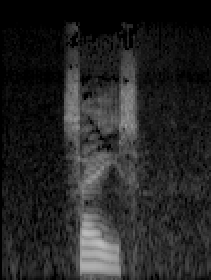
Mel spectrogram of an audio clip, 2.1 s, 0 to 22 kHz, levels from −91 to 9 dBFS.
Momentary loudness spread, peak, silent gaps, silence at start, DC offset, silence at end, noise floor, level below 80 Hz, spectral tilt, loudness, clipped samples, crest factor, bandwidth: 14 LU; -10 dBFS; none; 0.65 s; under 0.1%; 0.75 s; -64 dBFS; -70 dBFS; -4.5 dB/octave; -25 LUFS; under 0.1%; 18 dB; 16.5 kHz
